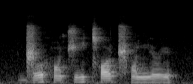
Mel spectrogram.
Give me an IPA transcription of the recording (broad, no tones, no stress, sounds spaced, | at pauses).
ɖ͡ʐ ʊ h ɔ̃ t͡ʃ i cʰ ɔ ʈ͡ʂʰ ɔ̃ ɲ ʏ ɹ ʏ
